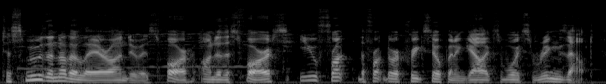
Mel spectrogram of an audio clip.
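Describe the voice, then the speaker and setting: A man reading visual novel narration aloud as a let's play co-host, expressive and wry, with casual asides. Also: fairly low pitch, moderate pace, soft background music.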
